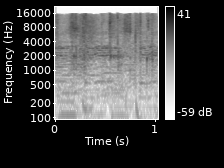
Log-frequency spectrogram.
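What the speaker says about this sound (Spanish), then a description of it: "el aplauso para la señora Silvina Escudero" A studio audience applauds Silvina Escudero, a loud, dense wash of clapping filling the whole brief moment with voices mixed in.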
